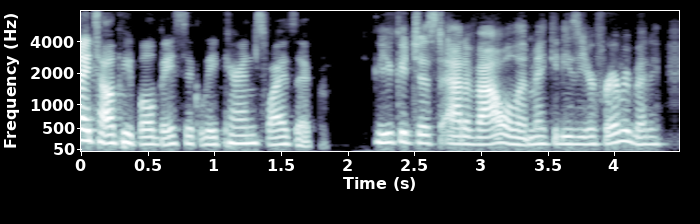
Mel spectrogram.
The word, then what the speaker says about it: Swyszcz: So if you want the actual way to pronounce it, it's pronounced Swyszcz. So it's like SV and then a soft ch at the end.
